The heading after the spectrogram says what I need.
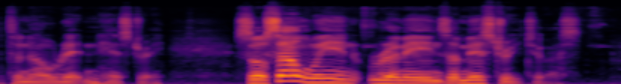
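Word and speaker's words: Samhain: a pagan holiday called salween uh which is also pronounced uh sawween uh as in sow sow rhyming with cow which was celebrated on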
